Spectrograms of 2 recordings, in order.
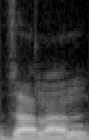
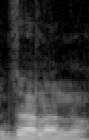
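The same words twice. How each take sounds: First: Said in the usual way. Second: জানানো said as "janano" with a rounded last vowel; teacher's model of জানানো ending in "no"; added o ending. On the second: Shown as a demonstration. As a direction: finish জানানো on a clear o. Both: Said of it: "উকারের মতো হবে".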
